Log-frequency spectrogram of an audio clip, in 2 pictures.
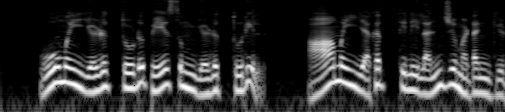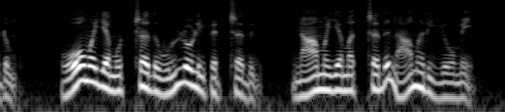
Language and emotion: Tamil, neutral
